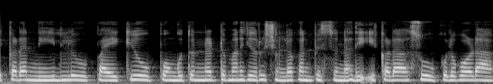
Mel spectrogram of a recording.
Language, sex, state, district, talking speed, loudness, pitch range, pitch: Telugu, female, Andhra Pradesh, Guntur, 170 wpm, -12 LUFS, 195-205 Hz, 200 Hz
